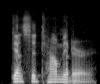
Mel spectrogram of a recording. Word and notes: densitometer: American English

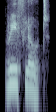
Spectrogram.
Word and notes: refloat: Indian

